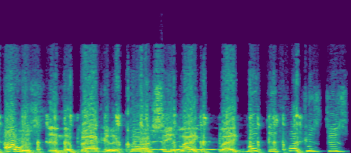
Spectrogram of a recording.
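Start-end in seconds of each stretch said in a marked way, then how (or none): 2.4-3.5 high-pitched mock bewilderment; baffled inner voice. Passenger to himself in back seat, high bewilderment. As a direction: question it in a high, incredulous voice. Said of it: "what I'm saying to myself".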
